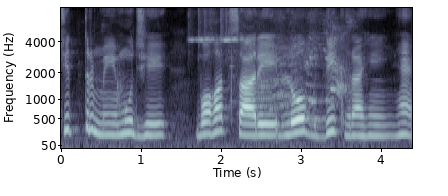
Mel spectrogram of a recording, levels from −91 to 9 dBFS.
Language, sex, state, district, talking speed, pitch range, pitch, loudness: Hindi, female, Madhya Pradesh, Katni, 125 wpm, 195-235 Hz, 200 Hz, -18 LUFS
